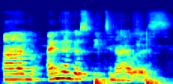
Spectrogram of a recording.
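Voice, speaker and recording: A woman playing a tabletop role-playing game, playful and quick to giggle. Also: high voice, soft background music. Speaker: player. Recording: roomy, with audible background noise.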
